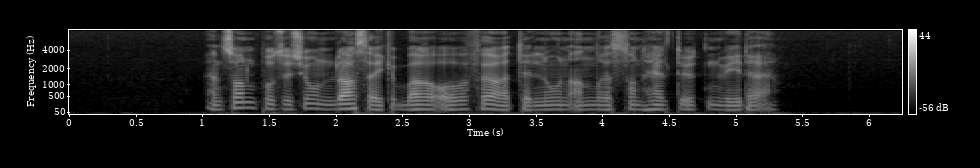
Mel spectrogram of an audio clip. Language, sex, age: Norwegian, male, 29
